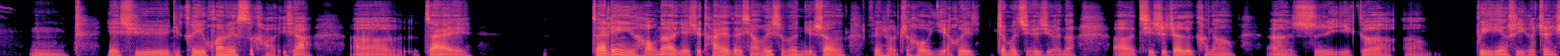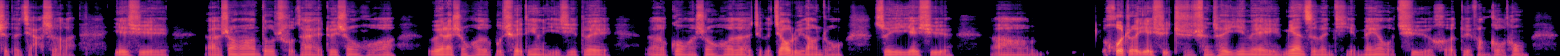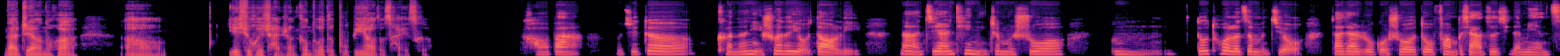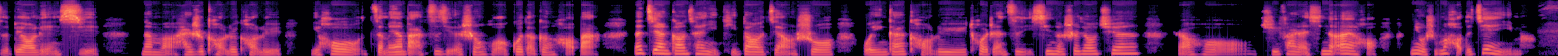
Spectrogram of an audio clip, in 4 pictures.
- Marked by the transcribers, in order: other background noise
- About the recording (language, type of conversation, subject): Chinese, advice, 伴侣分手后，如何重建你的日常生活？
- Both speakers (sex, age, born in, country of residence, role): female, 45-49, China, United States, user; male, 40-44, China, United States, advisor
